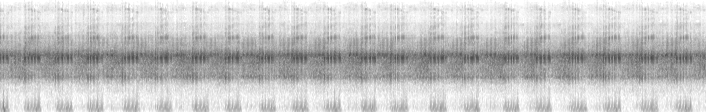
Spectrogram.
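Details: A tiny frog calls at night in a steady series of bright, buzzy notes, roughly three every second.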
